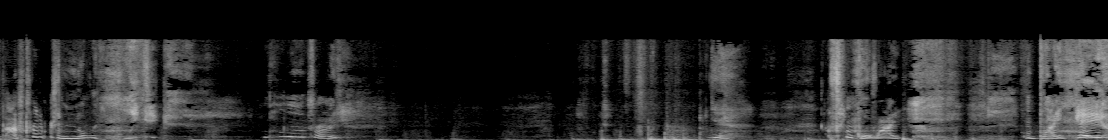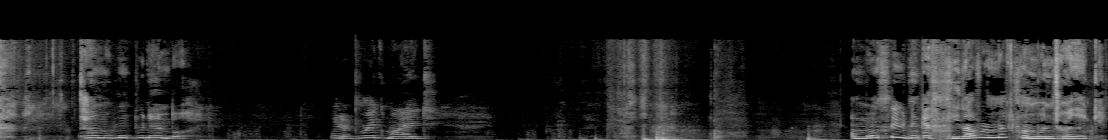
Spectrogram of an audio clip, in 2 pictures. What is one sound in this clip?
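A young boy talks excitedly close to the microphone.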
